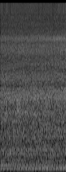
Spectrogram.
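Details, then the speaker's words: Yamaha NMAX scooter after repair of a strange engine noise and full service, original plug and CVT parts: noise that was ugly before is now gone, even steady low hum with no knocking or rattle, normal running. "agora tá certinho barulhinho uma tia tá zera"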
